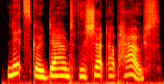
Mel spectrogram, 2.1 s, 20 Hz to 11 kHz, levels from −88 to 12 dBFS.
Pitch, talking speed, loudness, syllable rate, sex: 255 Hz, 235 wpm, -16 LUFS, 4.8 syllables/s, female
